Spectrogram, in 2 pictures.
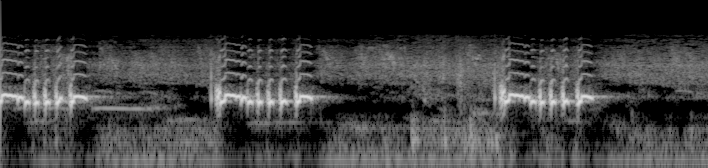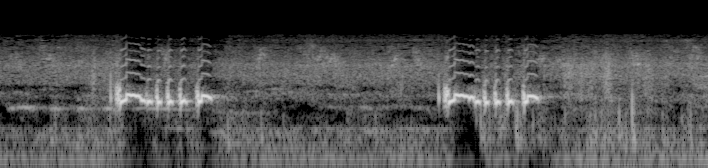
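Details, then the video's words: Native Majapahit-type zebra dove (perkutut) in full song: five phrases of quick, evenly pulsed hollow coos, each opened by a short sliding note, repeated roughly every two and a half seconds against a soft steady background hiss. "Suara Panggilan Burung Perkutut Majapahit Asli Gacor Dan Ngayer"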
